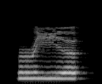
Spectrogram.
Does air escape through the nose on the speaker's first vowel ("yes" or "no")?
no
